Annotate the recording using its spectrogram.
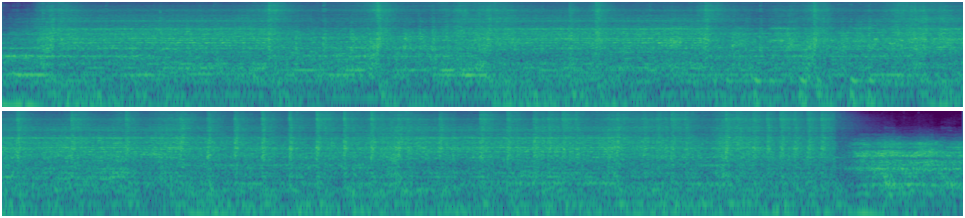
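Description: Loud soundtrack of a Halloween haunt promo reel played over a hall's PA: dense music and sound effects packed with quick percussive hits, with no talking.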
